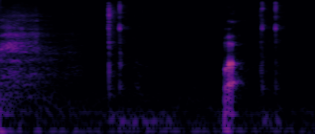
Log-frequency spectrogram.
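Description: A computer mouse button clicking, a quick pair of faint clicks about a second in, against quiet room tone.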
